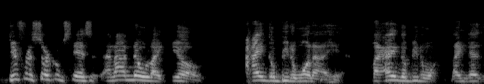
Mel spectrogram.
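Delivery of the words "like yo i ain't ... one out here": usual speaking voice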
